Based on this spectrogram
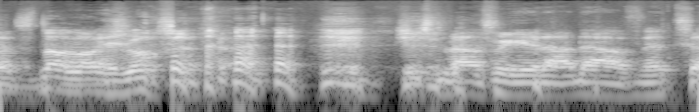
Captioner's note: laughs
